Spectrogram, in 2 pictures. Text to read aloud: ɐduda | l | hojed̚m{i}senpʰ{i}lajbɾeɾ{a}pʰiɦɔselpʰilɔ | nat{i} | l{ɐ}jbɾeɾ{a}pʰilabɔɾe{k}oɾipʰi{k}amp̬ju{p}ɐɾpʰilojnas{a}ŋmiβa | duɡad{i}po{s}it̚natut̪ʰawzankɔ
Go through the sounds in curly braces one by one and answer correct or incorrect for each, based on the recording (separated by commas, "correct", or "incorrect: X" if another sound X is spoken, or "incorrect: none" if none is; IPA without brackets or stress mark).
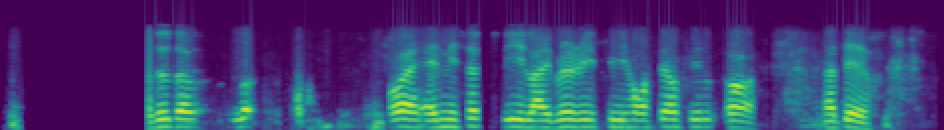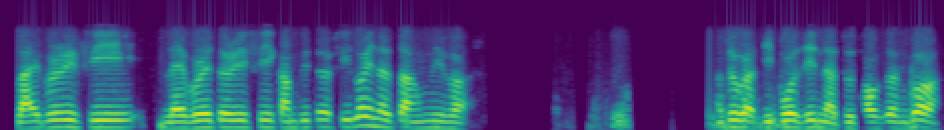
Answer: correct, correct, incorrect: i, incorrect: e, incorrect: a, incorrect: i, incorrect: t, correct, incorrect: t, correct, correct, incorrect: z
